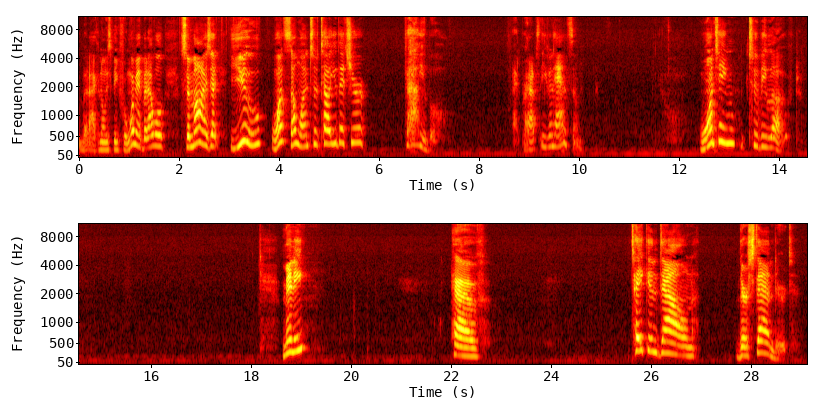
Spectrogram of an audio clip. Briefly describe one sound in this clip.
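A middle-aged woman speaks calmly and close to the microphone, with long pauses.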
